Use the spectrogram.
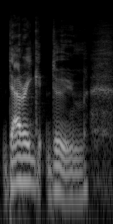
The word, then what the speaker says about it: Derg Doom: Derg is Irish for red. Derg Doom equals red death. And it's Darrig Doom.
